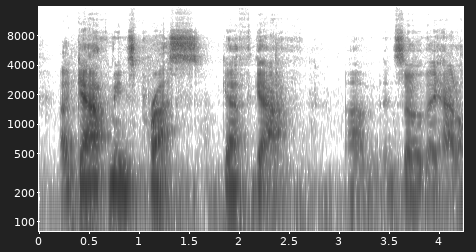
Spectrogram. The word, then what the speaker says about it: Gath: And they don't pronounce the H. So it's They'll be call it Gat. Like Yeah. cat, except with a G.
